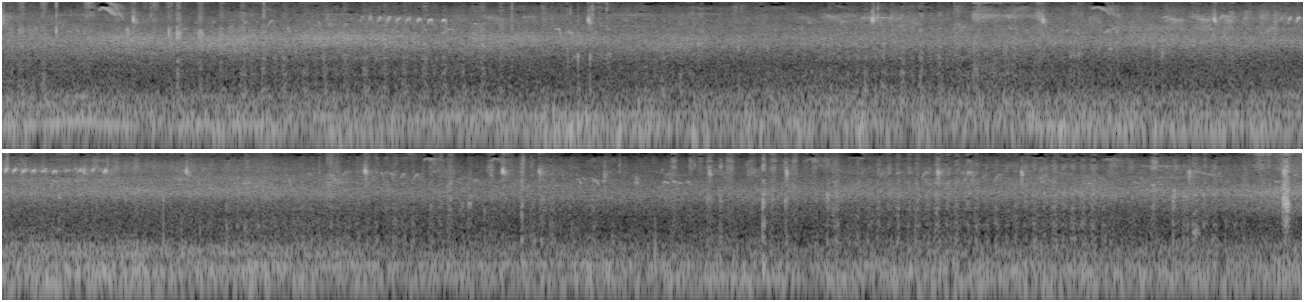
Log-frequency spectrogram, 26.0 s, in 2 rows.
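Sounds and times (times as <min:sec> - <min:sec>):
steady low rumble: 0:00.0 - 0:19.8
small birds chirping: 0:00.0 - 0:26.0.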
